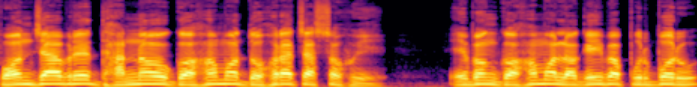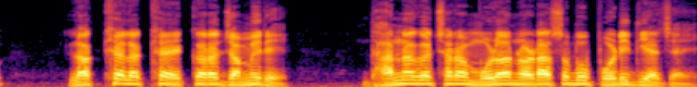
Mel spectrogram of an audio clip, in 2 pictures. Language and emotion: Odia, neutral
